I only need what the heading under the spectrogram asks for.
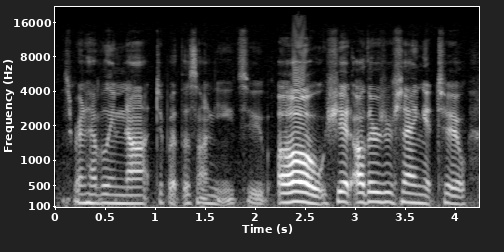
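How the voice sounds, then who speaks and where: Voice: medium pitch, steady tone, normal speed, vocal fry, clear, resonant tone, dry recording. A streamer co-hosting a playthrough, chatting casually, swearing freely and reading game narration aloud, with game music behind. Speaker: streamer co-host reading a visual novel aloud.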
